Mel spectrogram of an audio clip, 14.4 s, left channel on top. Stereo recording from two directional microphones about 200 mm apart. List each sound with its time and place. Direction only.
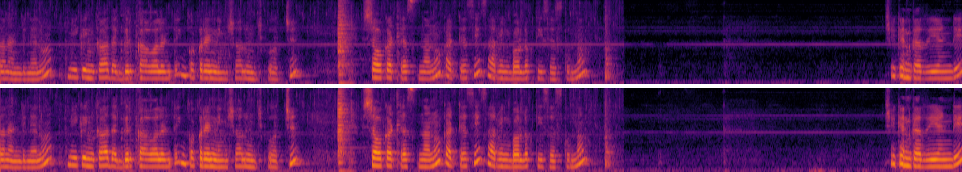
0.0 s speech: 15° right (ahead or behind)
5.4 s speech: 25° right (ahead or behind)
13.2 s speech: 25° right (ahead or behind)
